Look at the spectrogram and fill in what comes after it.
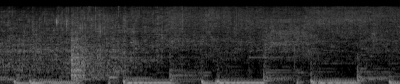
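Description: Gulai spice paste sizzling steadily as it sautés in oil in a wok, over background music.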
